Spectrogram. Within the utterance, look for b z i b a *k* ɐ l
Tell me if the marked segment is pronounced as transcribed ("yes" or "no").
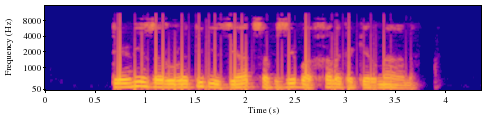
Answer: no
